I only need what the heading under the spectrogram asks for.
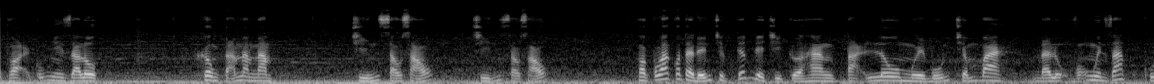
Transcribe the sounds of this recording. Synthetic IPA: nt̪ʰwa̰ː˧˨jkʊ̰˧˥ŋ͡mɲɨ˧zaː˧lo˧ | xə˧wŋ͡mt̪aː˨˦mna˧mna˧m | t͡ɕi˨˦nsa˨˦wsa˨˦w | t͡ɕi˨˦nsa˨˦wsa˨˦w | hwa˨˩k̚ːa˧wɓaː˦˥kːɔ˨˦t̪ʰe˧˩ɗe˨˦nt͡ɕɨ˨˩k̚t̪i˦˥əp̚ɗe˧˩t͡ɕḭ˧˩kɨ˧˩əɦaː˨˩ŋt̪a̰ː˧˨jlo˧mɨ˨˩əjɓo˨˦nt͡ɕə˨˦mɓaː˧ | ɗa̰ː˧˨jlo̰˧˨vɔ̰˧˥ŋ͡mŋwi˧ənzaː˦˥p̚xu˧

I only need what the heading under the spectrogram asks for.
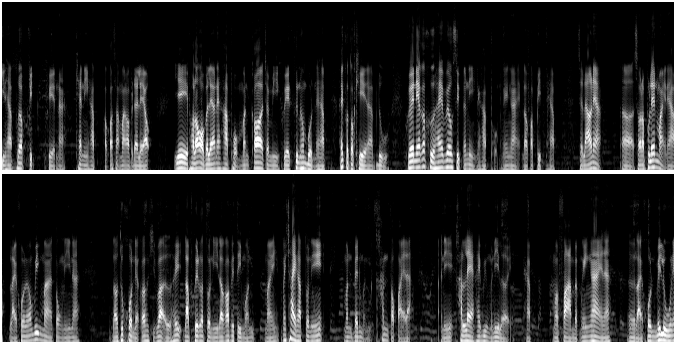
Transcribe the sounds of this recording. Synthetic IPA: na˧˩kʰa˦˥pʰːɯ˥˩ɐpi˨˩t̪̚kʰweː˦˥t̪̚na̰˦˥kʰɛː˥˩niː˦˥kʰa˦˥p̚ɾa˧wkɔː˥˩saː˨˦maː˥˩ʔɔː˨˩pa˧˩da˥˩lɛː˦˥w | jeː˧˩pʰɔː˧la˧wʔɔː˨˩pa˧jlɛː˦˥wni˦˥˩kʰa˦˥pʰːo̰˨˩˦mːa˧nkɔː˥˩t͡ɕa˨˩ʔmiː˧kʰweː˦˥t̪̚kʰɯ˥˩nt̪ʰɔ˥˩bu˧nːa˦˥kʰa˦˥p̚ha˥˩jko˨˩t̪ʔkʰeː˧na˦˥kʰa˥p̚duː˧kʰweː˧˦˥t̪̚ni˦˥ɐkɔː˥˩kʰɯː˧ɦa˥˩jwe˥˩wsi˨˩p̚na˥˩nʔeː˨˩k̚na˦˥kʰa˦˥pʰːo̰˩˦mŋɛː˥˩jŋa̰ː˥˩jɾ̰a̰˧wkɔː˥˩pi˨˩t̪̚na˦˥kʰa˦˥p̚ | se˨˩t̪lɛː˦˥wni˥˩ɐ | ʔɤː˨˩sa˨˩˦mɾa˨˩pʰu˥˩le˥˩nma̰˨˩jna˦˥kʰa˦˥p̚laː˨˩˦jkʰo˧nkɔː˥˩wi˥˩ŋmaː˧t̪o˧ŋniː˦˥na˦˥lɛ˧˥wt̪ʰu˦˥kʰːo˧ni˧˥˩kɔː˥˩kʰi˦t̪̚waː˥˩ʔɤː˧ɦɤ˦˥˩jla˦˥p̚kʰwi˦˥t̚ka˨˩t̪u˧əniː˦˥lɛː˦˥wkɔː˥˩pa˧jt̪iː˧mɔː˨˦˥nma˦˥jma˥˩jt͡ɕʰa˥˩jkʰa˦˥p̚t̪u˧niː˦˥ma˧npe˧nmɯ˩˦ənkʰa˥˩nt̪ɔː˨˩pa̰˧jla̰˦˥ʔa̰˧nːiː˦˥kʰa˥˩lɛː˥˩k̚ɦa˥˩jwi˥˩ŋma˧ndiː˨˩lɤː˧jna˥kʰa˦˥p̚ | maː˧faː˧mbɛː˨˩p̚ŋaː˥˩jŋaː˥˩jna˦˥ | ʔɤː˧la̰ː˩˦jkʰo˧nma˥˩jɾuː˦˥n˥

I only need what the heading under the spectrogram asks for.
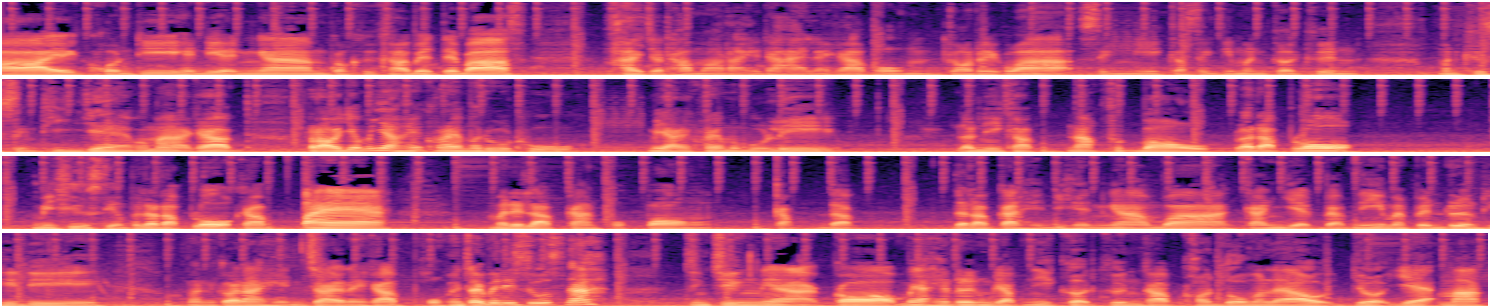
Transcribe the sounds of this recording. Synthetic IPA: aː˦˥jkʰo˧nt̪ʰiː˥˩he˩˦nt̪iː˧˩he˩˦nŋaː˧mkɔː˥˩kʰɯː˧kʰaː˧˩wbe˧t̪eː˧˩baː˦˥s | kʰɾa˧jt͡ɕa˨˩t̪ʰa˧mʔa˧ɾa˧jdaː˥˩jlaː˧˥jkʰa˦˥pʰːo˩˦mkɔː˥˩ɾi˥˩ək̚waː˥˩si˨˩ŋniː˦˥ka˨˩p̚si˨˩ŋt̪ʰiː˥˩ma˧nkɤː˨˩t̪̚kʰɯ˥˩n | ma˧nkʰɯː˧si˨˩ŋt̪ʰiː˥˩jɛː˥˩maː˥˩k̚maː˥˩kʰɾa˦˥p̚ | ɾa˧wja˧ŋma˥˩jaː˨˩ha˥˩kʰɾa˧jmaː˧duː˧t̪ʰuː˨˩k̚ | ma˥˩jaː˨˩k̚hkʰɾa˧jmaː˧buː˧liː˥˩ | lɛː˦˥wniː˥˩kʰa˦˥p̚na˦˥k̚fu˦˥t̪̚bɔ˧lɾa˧da˨˩p̚loː˥˩k̚ | miː˧t͡ɕʰɯː˥˩si˨˦ŋpe˧ɾa˧da˨˩p̚loː˥˩kʰːa˦˥p̚t̪ɛː˨˩ma˧˩da˥˩jɾa˦˥p̚kaː˧npo˨˩ək̚pɔ˥˩ŋ | ka˨˩p̚bɛː˨˩p̚ | da˥˩jɾa˦˥p̚kaː˧nɦe˩˦ndiː˧ɦe˩˦nŋaː˧mwaː˥˩kaː˧nje˨˩t̪̚bɛː˨˩p̚niː˦˥ma˧npe˧nɾɯ˥˩əŋt̪ʰiː˥˩diː˧ma˧nkɔː˥˩naː˥˩ɦe˩˦nt͡ɕa˧jna˦˥jkʰa˦˥pʰːo˩˦mhe˩˦nt͡ɕa˧jmi˧niː˧siː˦˥sna˦˥ʔ | t͡ɕi˧ŋt͡ɕi˧ŋni˥˩əkɔː˥˩ma˥˩jaː˨˩ha˥˩ɾɯ˥˩əŋbɛː˨˩p̚niː˦˥kɤː˨˩t̪̚kʰɯ˥˩nkʰa˦˥p̚kʰa˦˥wdoː˧maː˧lɛː˦˥wjɤ˦˥ʔjɛ˦˥ʔmaː˥˩k̚

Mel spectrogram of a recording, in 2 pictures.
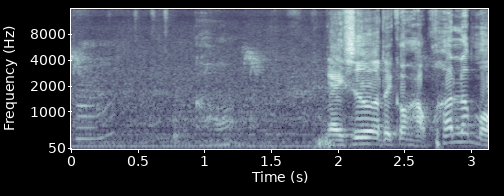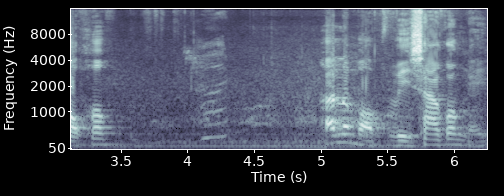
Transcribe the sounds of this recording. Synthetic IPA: kɔ˨˦ | ŋa˨˩jsɨ˧ət̪ʰi˨˩kɔ˧nɦa˨˩wk͡p̚hə˦˥t̚lə˨˦˥mo˨˩t̚xə˧wŋ͡m | hə˦˥t̚ləː˨˦˥mo˨˩t̚vi˨˩saː˧wkɔ˧nŋa˨˧˩

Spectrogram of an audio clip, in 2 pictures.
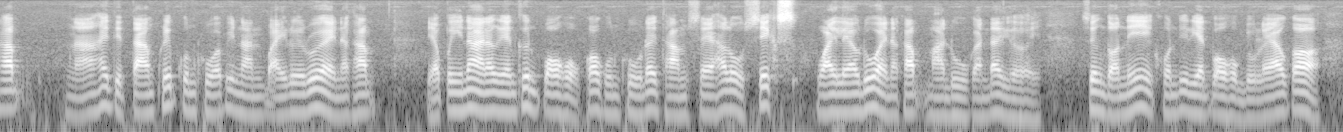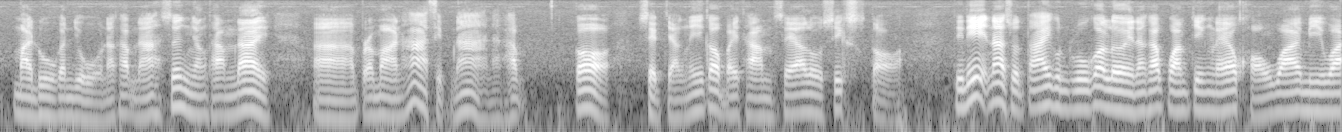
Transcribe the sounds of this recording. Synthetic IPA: kʰa˦˥p̚na˦˥ɦa˥˩jt̪i˨˩t̪ːaː˧mkʰɾi˦˥p̚kʰu˧nkʰɾu˧ɐpʰiː˥˩na˧npa̰˧jɾu˥˩əjɾɯ˥˩əjna˦˥kʰa˦˥p̚ | di˨˩əwpiː˧naː˥˩na˦˥k̚ɾi˧ənkʰɯ˥˩npɔː˧ɦo˨˩kːɔː˥˩kʰu˧nkʰɾuː˧daː˥˩jt̪ʰa˧mseː˧ɦa˧˩loː˥˩si˦˥k̚s | wa˦˥jlɛː˦˥wdu˥˩əjna˦˥kʰa˦˥p̚maː˧duː˧ka˧ndaː˥˩jlɤː˧j | sɯ˥˩ŋt̪ɔː˧nːiː˦˥kʰo˧nt̪ʰiː˥˩ɾi˧ənpɔː˧ɦo˨˩k̚juː˨˩lɛː˦˥wkɔː˥˩maː˧duː˧ka˧njuː˨˩na˦˥kʰa˦˥p̚na˦˥sɯ˥˩ŋɲa˧ŋt̪ʰa˧mdaː˥˩j | ʔaː˨˩pɾa˧maː˧nɦaː˥˩si˨˩p̚naː˥˩na˦˥kʰa˦˥p̚kɔː˥˩ | se˨˩t̪̚t͡ɕaː˨˩k̚niː˦˥kɔː˥˩pa˧jt̪ʰa˧mseː˧ʔa˧loː˧˩si˦˥k̚st̪ɔ̰ː˨˩t̪ʰiː˧niː˦˥naː˥˩so˨˩t̪ʰːaː˦˥jkʰu˧nkʰɾuː˧kɔː˥˩lɤː˧jna˦˥kʰa˦˥p̚kʰwaː˧mt͡ɕi˧ŋlɛː˦˥wkʰɔː˩˦wwaː˦˥miː˧wa˦˥

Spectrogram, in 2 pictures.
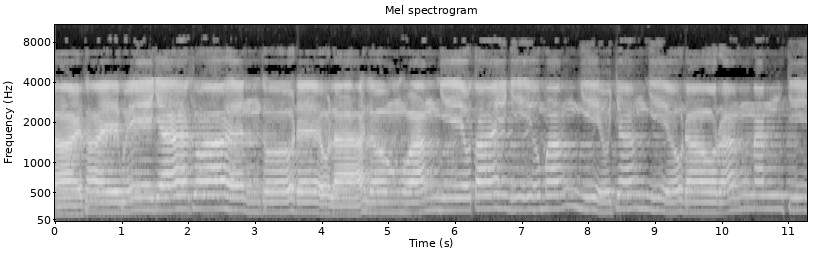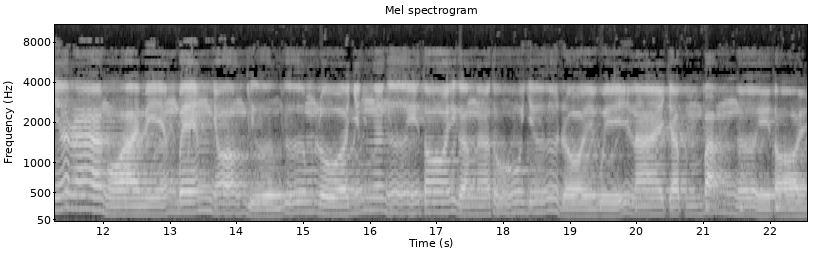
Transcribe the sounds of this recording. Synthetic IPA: aː˨˩jt̪ʰa˧jkwi˨˦zaː˨˧˦swaː˧he˧˩n | t̪ʰo˧˦ɗe˧˩wlaː˨˩lo˧nhwaː˧˦ŋɲi˨˩əwt̪a˧jɲi˨˩əəwma˧˦ŋ | ɲi˨˩əwt͡ɕə˧˥ŋɲi˨˩əəwɗə˨˩wza˨˧˦ŋna˧jŋ̟t͡ɕi˧˥əzaː˧ŋwaː˨˩jmi˧˨ənɓɛ˧˦nɲɔ˧˩nzɨ˨˩əŋkɨ˧əmlu˧˩əɲɨ˧˥ŋŋɨ˨˩əjt̪o˧jɣə˨˩nt̪ʰu˧zɨ˧˦zo˨˩jkwi˨˩laː˧˨jt͡ɕə˨˩p̚mɓa˧˦ŋ | ŋɨ˨˩əjt̪o˧˨˩j

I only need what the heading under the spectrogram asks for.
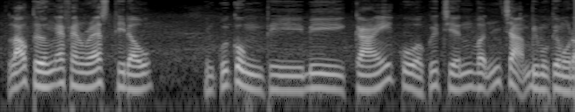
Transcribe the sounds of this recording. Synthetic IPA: la̰ː˧˥wt̪ɨ˨˦əŋʔɛ˦˥f̚ʔɛ˧nɛ˦˥st̪ʰi˧ɗə˨˦w | ɲɨ̰˧ŋku˨˦əjkʊ˨˩ŋ͡mt̪ʰi˨˩ɓḭ˧kaː˨˦jku˧˩əkwi˦˥ək̚t͡ɕi˨˦ənvə̰˧˥nt͡ɕa̰ː˧˨mɓi˧m̚˨˩t̪i˧w̚ɗ

